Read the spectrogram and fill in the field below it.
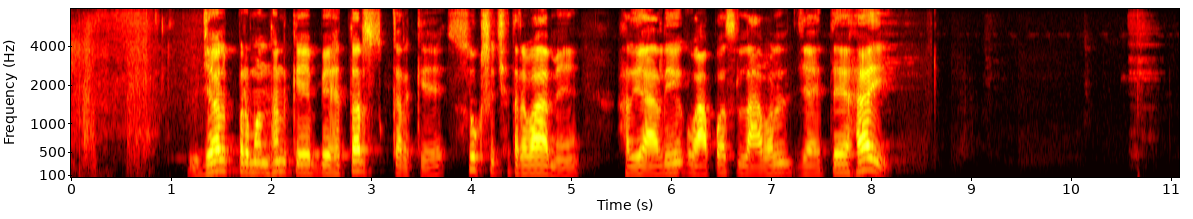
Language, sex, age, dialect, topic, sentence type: Magahi, male, 56-60, Western, agriculture, statement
